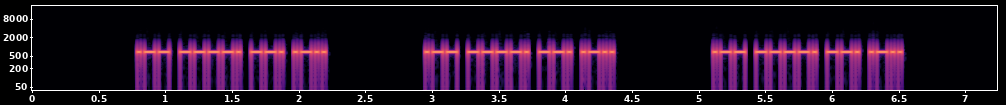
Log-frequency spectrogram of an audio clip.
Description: Morse code, heard as a keyed tone, about 44 wpm, 700 Hz. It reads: W9GL W9GL W9GL
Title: Call Signs Repeated 2x - 45wpm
